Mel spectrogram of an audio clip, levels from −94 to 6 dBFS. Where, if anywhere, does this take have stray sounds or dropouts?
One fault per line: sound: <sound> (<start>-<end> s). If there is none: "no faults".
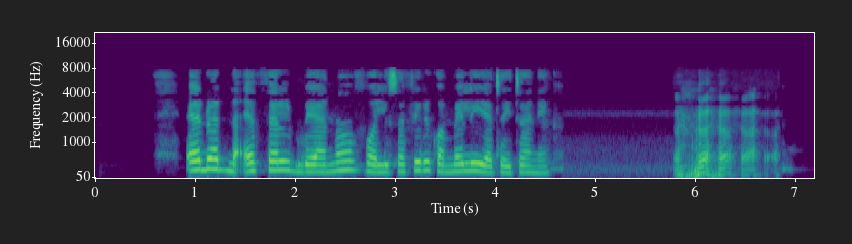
sound: laugh (5.8-6.9 s)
